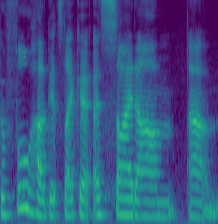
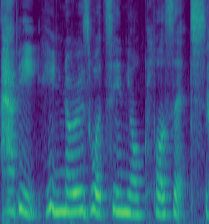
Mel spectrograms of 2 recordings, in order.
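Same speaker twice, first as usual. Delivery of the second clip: loud, carrying stage whisper; 3 semitones higher, 5 dB louder than usual. Retelling a scene where Carla warns Abby: loud whisper. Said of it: "loud whisper goes".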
